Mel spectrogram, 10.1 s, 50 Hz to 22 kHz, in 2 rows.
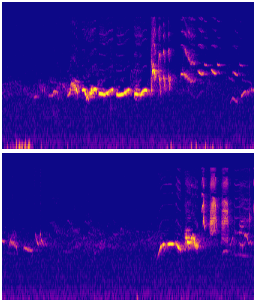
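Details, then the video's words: Birds singing in Edinburgh at 4am on 9 May 2014: warbled phrases around mid pitch with high sharp chirps overhead, two bursts separated by a quieter gap, faint low rumble underneath. "Edinburgh Birdsong"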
